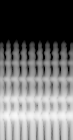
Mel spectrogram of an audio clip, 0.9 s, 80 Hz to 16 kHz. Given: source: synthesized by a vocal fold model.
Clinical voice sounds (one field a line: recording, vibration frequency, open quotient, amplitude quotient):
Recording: sustained vowel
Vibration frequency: 70 Hz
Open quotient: 0.1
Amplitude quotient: 1.2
